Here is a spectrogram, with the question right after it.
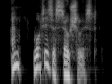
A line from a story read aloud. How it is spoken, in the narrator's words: asked Smurov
